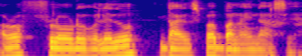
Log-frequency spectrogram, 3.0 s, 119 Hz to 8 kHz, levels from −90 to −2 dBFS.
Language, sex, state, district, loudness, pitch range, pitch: Nagamese, male, Nagaland, Kohima, -16 LUFS, 105-125 Hz, 115 Hz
